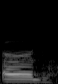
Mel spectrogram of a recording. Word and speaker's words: herb: Did you know that we pronounce herb like herb where Americans miss the H?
